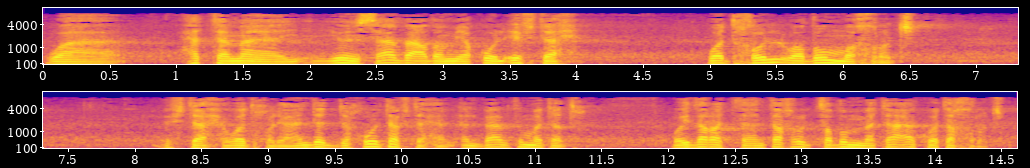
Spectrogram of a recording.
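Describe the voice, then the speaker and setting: A man gives a religious lesson, going through texts at a measured pace and repeating key phrases. His voice sits in an ordinary middle register, captured on a dull, lo-fi recording with a faint noise underneath. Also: mid-range voice, darkish tone. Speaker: religious teacher. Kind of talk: explaining hadith in a lesson.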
